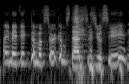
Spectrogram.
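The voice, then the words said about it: German accent, Hitler impression. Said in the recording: “It's a great German accent.”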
